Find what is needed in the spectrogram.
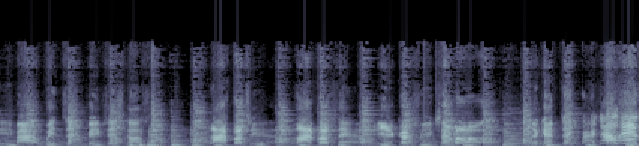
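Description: Traditional Dixieland jazz band playing an instrumental passage: tuba bass notes on the beat about twice a second under banjo chords, with trumpet, clarinet and trombone weaving melody lines that slide in pitch.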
